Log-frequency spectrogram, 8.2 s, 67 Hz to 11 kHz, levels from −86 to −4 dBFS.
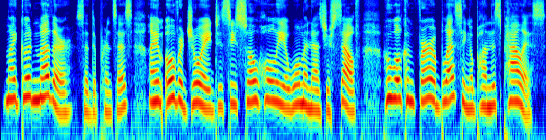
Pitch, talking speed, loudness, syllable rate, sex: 250 Hz, 185 wpm, -18 LUFS, 5.0 syllables/s, female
